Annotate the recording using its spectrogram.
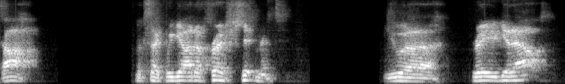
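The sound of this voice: A man puts on a gruff character voice at a medium pitch. He talks at a moderate pace with long, frequent pauses.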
